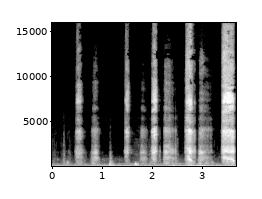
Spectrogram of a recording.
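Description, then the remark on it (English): Heavy, ragged gasping breaths come in quick succession, with airy inhales that grow louder and harsher toward the end. No one speaks. “Keep breathing like that for me, okay?”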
